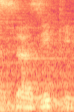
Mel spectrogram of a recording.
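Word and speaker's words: tzatziki: called satsiki and that is the original spelling here t-z-a-t-z-i-k-i that is saziki it's also called jajik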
